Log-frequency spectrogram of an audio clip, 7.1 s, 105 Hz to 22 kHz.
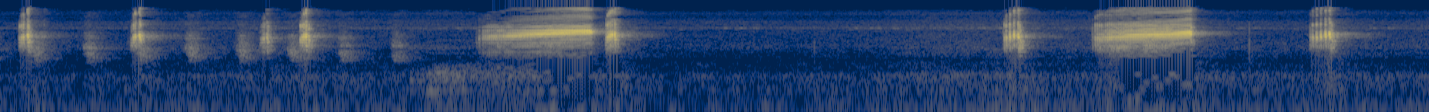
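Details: An Eastern dwarf tree frog, about 25 mm long yet audible from 100 m away, croaks loudly with short high clicks and a loud, buzzy, drawn-out rasping note.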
